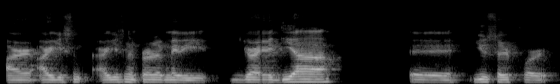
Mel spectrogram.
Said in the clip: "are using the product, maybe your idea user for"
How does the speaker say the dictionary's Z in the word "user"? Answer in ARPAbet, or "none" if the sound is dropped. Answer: S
